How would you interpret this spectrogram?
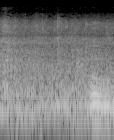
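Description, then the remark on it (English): A train rolls in with a steady rumble and rattle that builds slightly near the end as it comes to a halt, while a voice briefly exclaims over the noise. “Oh shit, I think the train is coming. It just stopped.”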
